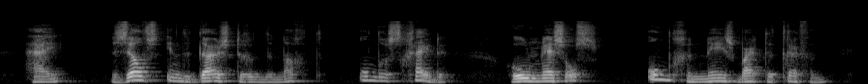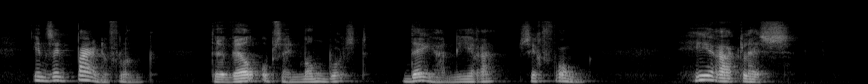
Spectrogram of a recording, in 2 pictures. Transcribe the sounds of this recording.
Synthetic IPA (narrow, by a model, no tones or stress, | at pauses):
hɛj | zɛlˠfsɪndədœɥstərəndənɑχt | ɔndəɹsχɛjdə | hunɛsəlˠs | ɔnχənejzbaːɹtətrɛfən | ɪnzɛjnpaːɹdəflɑŋk | təɹʋɛjlˠɔpsɛjnmɑnbɔɹst | deja̰nɪːra | z̥ɪχfroŋ | hɪːraklɛs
